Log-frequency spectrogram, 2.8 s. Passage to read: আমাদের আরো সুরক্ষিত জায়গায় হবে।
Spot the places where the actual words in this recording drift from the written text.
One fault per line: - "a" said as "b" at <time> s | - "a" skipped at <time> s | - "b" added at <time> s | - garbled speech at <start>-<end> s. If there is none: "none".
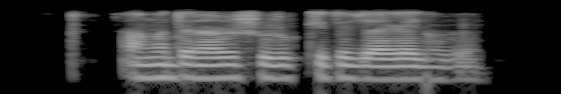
none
